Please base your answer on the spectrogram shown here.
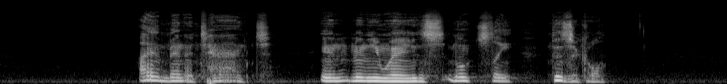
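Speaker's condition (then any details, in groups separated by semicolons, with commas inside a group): ALS; voice affected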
